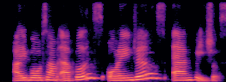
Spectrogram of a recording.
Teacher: Falling intonation. Apples and oranges are pronounced with rising intonation. · There are 3 items that have been listed. Then we raise our intonation at the first 2 items in the list and fall the intonation at the last item because there are 3 items. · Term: intonation in listing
